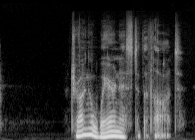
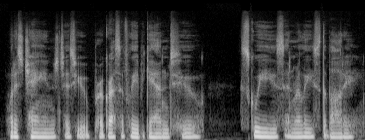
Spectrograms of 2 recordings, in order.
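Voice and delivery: guided meditation. Acted. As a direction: guide them into calm and sleep. Leads a body relaxation.

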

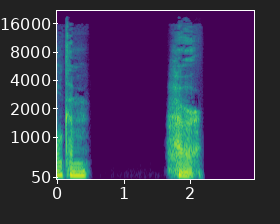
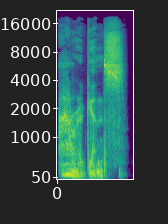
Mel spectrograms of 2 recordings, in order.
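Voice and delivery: scornful inner thought; slower than usual. A narrator's reading. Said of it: "I think to myself".

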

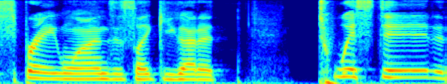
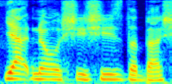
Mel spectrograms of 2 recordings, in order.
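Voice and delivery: ordinary talk, nothing marked

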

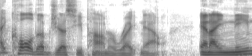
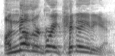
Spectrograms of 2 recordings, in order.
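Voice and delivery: much higher and louder, a hammed-up proud cheer; mock praise; 13 semitones higher, 10 dB louder than usual. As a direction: oversell the compliment playfully. Mock praise for Jesse Palmer.

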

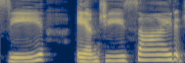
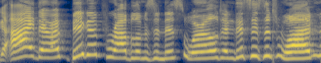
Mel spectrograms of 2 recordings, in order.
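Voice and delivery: high, loud theatrical proclamation; Meredith; 7 semitones higher, 8 dB louder than usual. Retold or imitated. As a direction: declaim it like an outraged diva, slowing at the end. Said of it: "She's like".

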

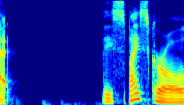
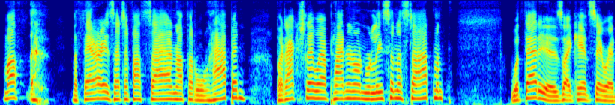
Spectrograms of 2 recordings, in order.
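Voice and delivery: badly faked thick British accent, pitched up; clumsy mock British accent; 7 semitones higher than usual. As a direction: do a hammy, higher-voiced British accent. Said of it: "That's the worst [name] accent".

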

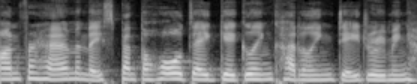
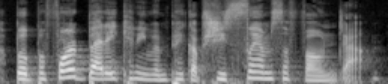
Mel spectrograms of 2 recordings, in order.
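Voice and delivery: usual speaking voice

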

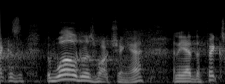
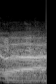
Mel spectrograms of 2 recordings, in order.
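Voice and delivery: loud mock scream; 9 dB louder than usual. Astronaut screaming offscreen.

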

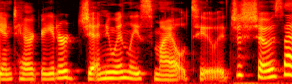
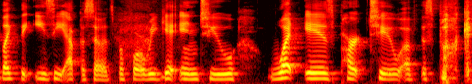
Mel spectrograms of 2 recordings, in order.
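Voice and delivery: usual speaking voice

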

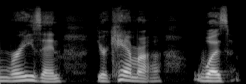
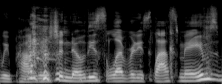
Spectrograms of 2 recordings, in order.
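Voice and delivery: normal talking voice

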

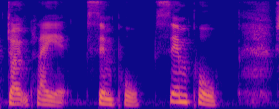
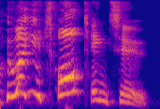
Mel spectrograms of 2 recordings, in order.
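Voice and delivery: higher, louder indignant challenge; 9 semitones higher, 6 dB louder than usual. Real, not acted. Confronting the nursery owner over her email, indignant. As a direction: demand it, affronted.

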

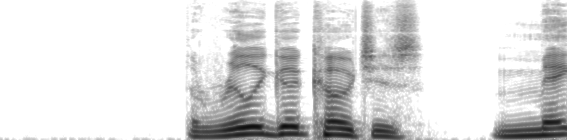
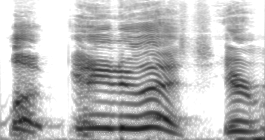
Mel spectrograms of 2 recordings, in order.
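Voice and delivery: high, urgent imitation of a sideline coach; coach correcting; 11 semitones higher than usual. Coach to player at the sideline, urgent imitated correction. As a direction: mimic a coach's mid-game shout. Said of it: "he'd go".

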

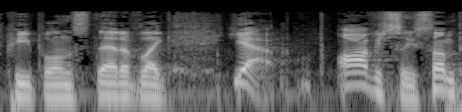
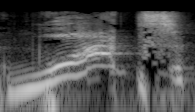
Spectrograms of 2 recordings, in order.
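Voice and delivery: much higher, astonished; kid amazement; 13 semitones higher than usual. Retold or imitated. Kids hearing a friend got a pool, astonished. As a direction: gasp it out like a wowed kid.

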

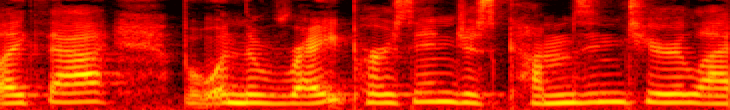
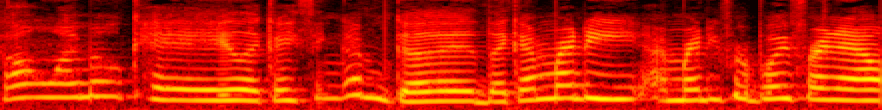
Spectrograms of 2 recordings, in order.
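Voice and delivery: lines pitched much higher, a light mock-casual girly voice; mock self-assured past self; 6 semitones higher than usual. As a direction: play her younger self pretending she's fine. Imitating her past single self.

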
